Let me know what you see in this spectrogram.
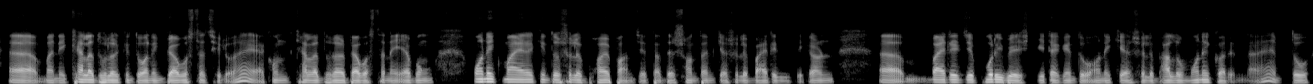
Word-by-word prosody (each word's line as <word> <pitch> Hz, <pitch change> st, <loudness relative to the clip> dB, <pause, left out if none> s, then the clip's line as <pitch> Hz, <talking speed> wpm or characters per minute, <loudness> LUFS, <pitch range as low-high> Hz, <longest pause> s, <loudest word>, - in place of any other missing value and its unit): আ -, -, +3 dB, 0.3 s
মানে 90 Hz, -1 st, -2 dB
খেলাধুলার 105 Hz, -3 st, +4 dB
কিন্তু 95 Hz, -2 st, -4 dB
অনেক 90 Hz, 0 st, -3 dB
ব্যবস্থা 95 Hz, +1 st, +2 dB
ছিল, -, -, -8 dB
হ্যাঁ? -, -, +1 dB
এখন 100 Hz, -, -4 dB, 0.2 s
খেলাধুলার 95 Hz, -1 st, +2 dB
ব্যবস্থা 85 Hz, 0 st, +1 dB
নেই। 85 Hz, -, -2 dB
এবং 95 Hz, 0 st, -2 dB, 0.6 s
অনেক 125 Hz, -1 st, +7 dB
মায়েরা 110 Hz, -1 st, +5 dB
কিন্তু 105 Hz, -2 st, -2 dB
আসলে 105 Hz, -1 st, +1 dB
ভয় 100 Hz, +1 st, +3 dB
পান 85 Hz, -1 st, -2 dB
যে -, -, -4 dB
তাদের 85 Hz, -, -3 dB
সন্তানকে 90 Hz, -1 st, -4 dB
আসলে 90 Hz, -, -4 dB
বাইরে 85 Hz, 0 st, -1 dB
দিতে। 80 Hz, -, -13 dB
কারণ 90 Hz, 0 st, -2 dB, 0.6 s
আ -, -, +2 dB, 0.5 s
বাইরের 105 Hz, -1 st, +4 dB
যে 105 Hz, -, +6 dB
পরিবেশ 100 Hz, -7 st, +5 dB
সেটা 95 Hz, 0 st, -1 dB
কিন্তু 90 Hz, -2 st, -2 dB, 0.2 s
অনেকে 90 Hz, 0 st, -4 dB
আসলে 90 Hz, -1 st, -4 dB
ভালো 90 Hz, 0 st, +2 dB
মনে 105 Hz, +2 st, +3 dB
করেন -, -, -3 dB
না, -, -, -12 dB
হ্যাঁ? 150 Hz, -9 st, -4 dB
তো 90 Hz, -, +2 dB
95 Hz, 185 wpm, -22 LUFS, 90-105 Hz, 0.6 s, অনেক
